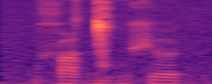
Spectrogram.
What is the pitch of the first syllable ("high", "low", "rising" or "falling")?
low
